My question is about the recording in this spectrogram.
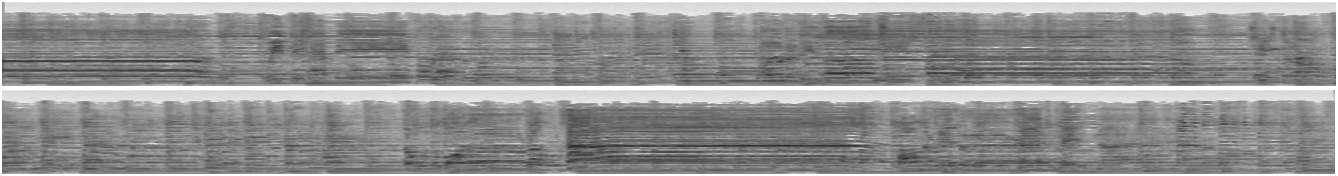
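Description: Bluegrass band playing with mandolin, acoustic guitars, fiddle and banjo over a steady alternating bass rhythm, with long held melody notes at a few points.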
